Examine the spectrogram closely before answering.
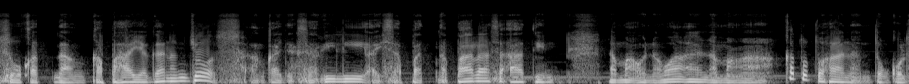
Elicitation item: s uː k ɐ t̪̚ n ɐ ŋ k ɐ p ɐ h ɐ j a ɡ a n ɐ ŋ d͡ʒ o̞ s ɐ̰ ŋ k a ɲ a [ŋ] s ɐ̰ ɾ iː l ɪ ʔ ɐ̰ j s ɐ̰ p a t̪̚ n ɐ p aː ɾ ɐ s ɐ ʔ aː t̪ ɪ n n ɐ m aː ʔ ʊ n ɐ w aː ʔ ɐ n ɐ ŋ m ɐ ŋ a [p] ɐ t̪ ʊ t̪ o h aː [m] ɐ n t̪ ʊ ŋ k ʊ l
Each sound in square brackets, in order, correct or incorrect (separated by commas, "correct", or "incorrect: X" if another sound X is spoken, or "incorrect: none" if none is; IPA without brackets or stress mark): correct, incorrect: k, incorrect: n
